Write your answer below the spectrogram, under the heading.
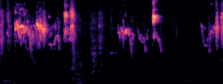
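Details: Indian ringneck parrot in Punjab, Pakistan, making irregular squawky chatter with short grating notes and brief pauses, ending in a sharp shriek.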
